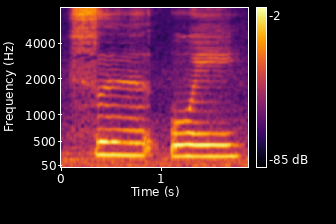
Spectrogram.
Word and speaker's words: 岁: so sweet fourth tone comes above I let's pronounce this word again soy soy soy soy is age now that you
